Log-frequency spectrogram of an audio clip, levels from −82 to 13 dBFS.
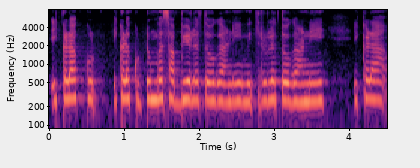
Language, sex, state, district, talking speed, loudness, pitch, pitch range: Telugu, female, Andhra Pradesh, Visakhapatnam, 120 wpm, -16 LUFS, 255 Hz, 245-265 Hz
